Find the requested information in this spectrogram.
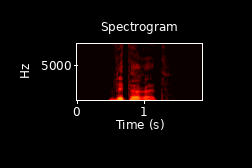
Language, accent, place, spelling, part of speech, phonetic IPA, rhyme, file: German, Germany, Berlin, witteret, verb, [ˈvɪtəʁət], -ɪtəʁət, De-witteret.ogg
- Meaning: second-person plural subjunctive I of wittern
